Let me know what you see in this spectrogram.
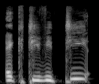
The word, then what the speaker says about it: Activity: Activity, so, das ist die richtige Betonung.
